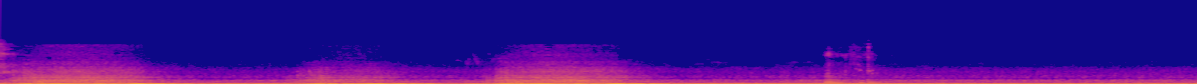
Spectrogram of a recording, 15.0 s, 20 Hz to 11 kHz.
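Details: Honda BR-V, non-turbo, with a static Jet Ranger turbo ventilator fitted in the intake: a deep smooth rumble swells cleanly with each throttle blip, then settles back to a steady 650–700 rpm idle. The engine sounds healthy.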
